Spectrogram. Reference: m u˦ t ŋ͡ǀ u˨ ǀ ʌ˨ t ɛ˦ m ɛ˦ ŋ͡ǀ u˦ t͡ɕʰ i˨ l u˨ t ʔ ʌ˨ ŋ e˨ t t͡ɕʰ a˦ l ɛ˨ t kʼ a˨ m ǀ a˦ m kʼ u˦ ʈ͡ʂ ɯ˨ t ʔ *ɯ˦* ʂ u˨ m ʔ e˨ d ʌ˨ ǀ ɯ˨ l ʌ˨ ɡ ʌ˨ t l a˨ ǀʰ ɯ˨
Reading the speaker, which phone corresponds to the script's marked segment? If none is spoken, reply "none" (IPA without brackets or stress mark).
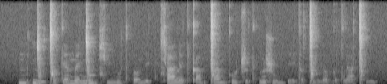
ɯ˦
